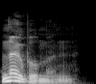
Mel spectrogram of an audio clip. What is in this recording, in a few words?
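"nobleman", British English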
